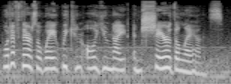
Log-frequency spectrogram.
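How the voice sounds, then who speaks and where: Woman playing a high-voiced, pleading fantasy heroine. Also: moderate pace, slight background noise, natural voice. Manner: shaky, urgent pleading. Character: pleading, panic-stricken young foreign woman. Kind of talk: dark fantasy audio drama acting.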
